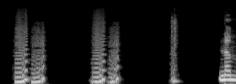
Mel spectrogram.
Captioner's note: Pokéball wiggle sound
